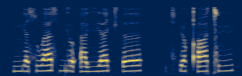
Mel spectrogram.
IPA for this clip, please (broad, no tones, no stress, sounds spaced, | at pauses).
mʲ ɑ s w a s bʲ ɔ ʔ a vʲ a t͡ʃʼ ɜ | t͡sʼ y qʼ a ǀ y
